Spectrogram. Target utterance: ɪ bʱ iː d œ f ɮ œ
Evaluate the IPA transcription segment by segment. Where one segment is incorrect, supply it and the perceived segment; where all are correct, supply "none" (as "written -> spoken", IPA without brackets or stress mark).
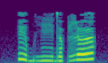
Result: f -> p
